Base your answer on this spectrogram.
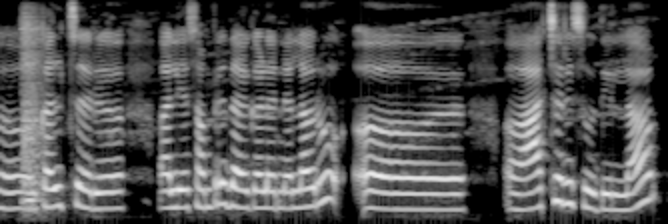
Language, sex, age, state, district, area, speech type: Kannada, female, 18-30, Karnataka, Udupi, rural, spontaneous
